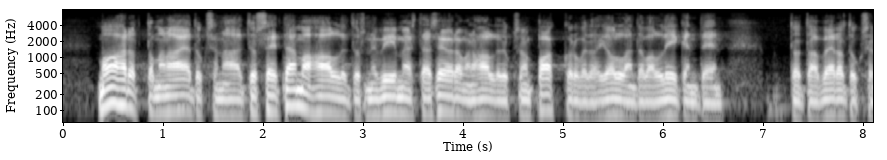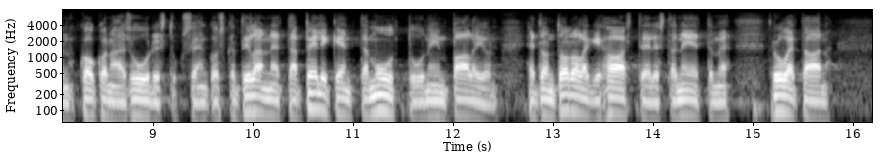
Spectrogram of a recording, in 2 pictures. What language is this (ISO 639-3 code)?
fin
